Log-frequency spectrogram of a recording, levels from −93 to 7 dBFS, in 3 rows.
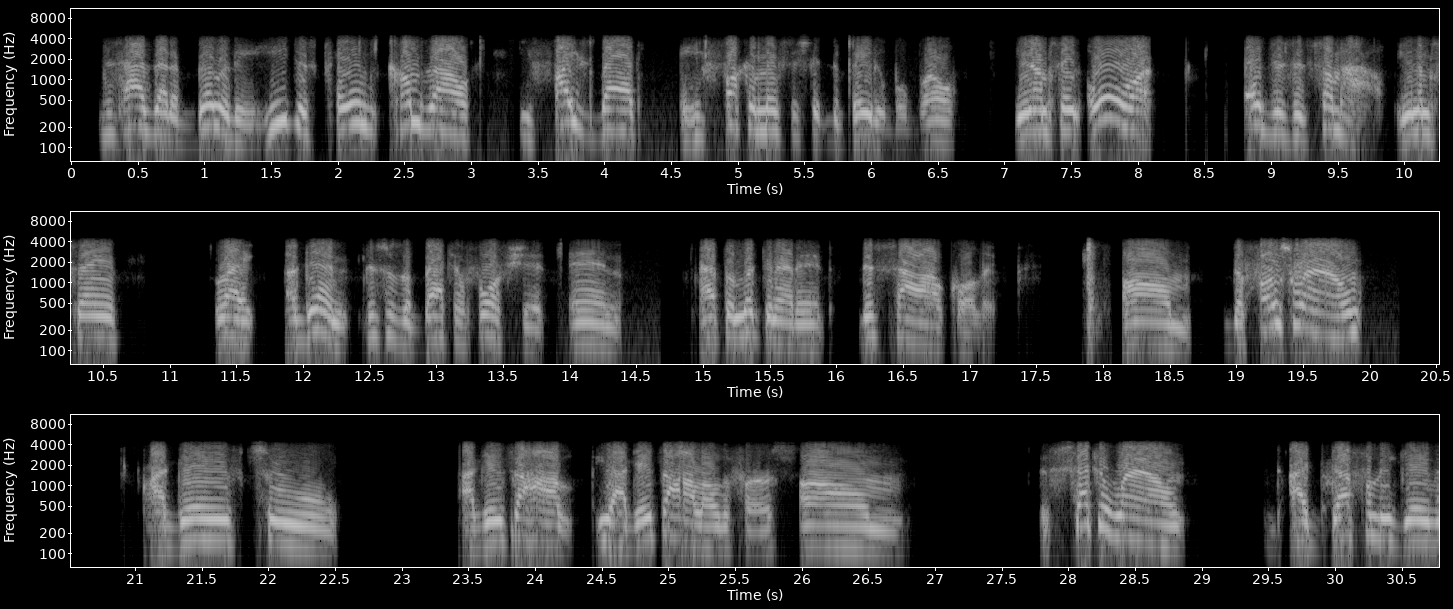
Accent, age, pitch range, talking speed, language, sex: American, 30-49, 115-170 Hz, 155 wpm, English, male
